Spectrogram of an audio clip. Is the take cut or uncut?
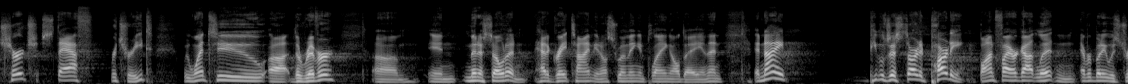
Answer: uncut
